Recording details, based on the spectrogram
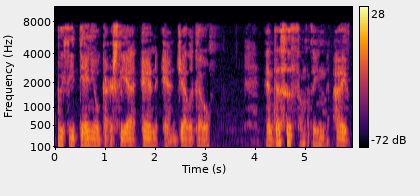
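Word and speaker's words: Angélico: part of Triple A they mostly called him man helico but lately they've been calling him Angelico I just thought they were pronouncing it wrong but Tony shavani actually explained on commentary tonight that he actually prefers that it's Angelico so I know now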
